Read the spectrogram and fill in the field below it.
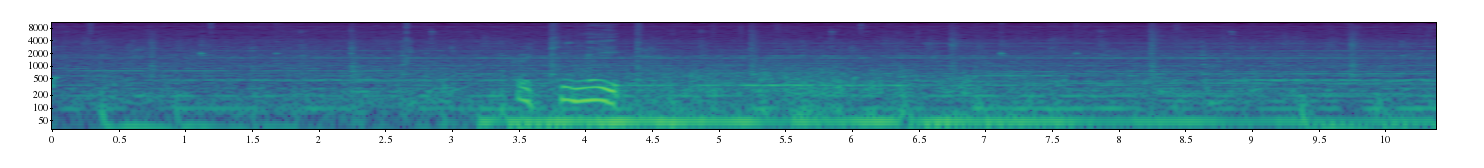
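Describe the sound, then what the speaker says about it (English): Rain patters steadily on a driveway in a constant wash of drops, with a low hum and a brief spoken remark partway through. "And the raindrops bouncing off my driveway."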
